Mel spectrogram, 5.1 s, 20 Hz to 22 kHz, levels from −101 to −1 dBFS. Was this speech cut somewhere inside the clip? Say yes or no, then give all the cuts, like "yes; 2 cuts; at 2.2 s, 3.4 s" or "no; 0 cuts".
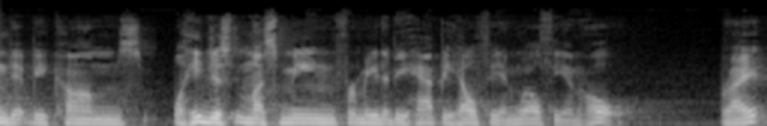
yes; 1 cut; at 1.0 s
